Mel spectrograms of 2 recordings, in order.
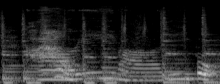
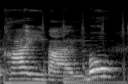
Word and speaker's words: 가위바위보: 가위바위보. So, we sounds more like E instead, is that right? Uh-huh. But it's not like strong E, just soft E. So, 가위바위보.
